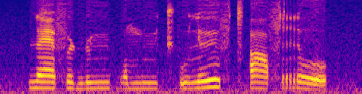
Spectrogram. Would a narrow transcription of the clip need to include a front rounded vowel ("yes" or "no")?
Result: yes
